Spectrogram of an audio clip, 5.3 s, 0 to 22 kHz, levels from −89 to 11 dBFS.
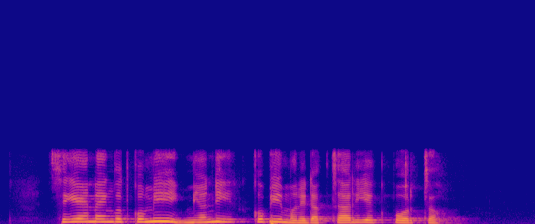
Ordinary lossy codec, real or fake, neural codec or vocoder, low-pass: none; fake; codec, 16 kHz, 6 kbps, DAC; 7.2 kHz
